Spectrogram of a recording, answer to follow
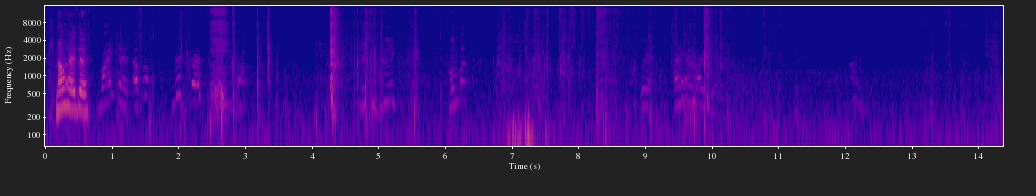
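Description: Voices calling out and exclaiming, with a snow shovel digging into and flinging packed snow a little past the middle, heard as a dull thud followed by a short sharp scrape.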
